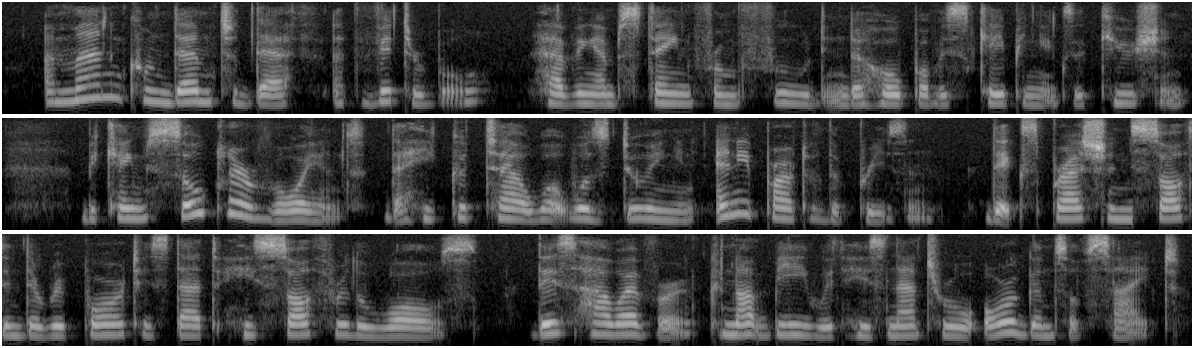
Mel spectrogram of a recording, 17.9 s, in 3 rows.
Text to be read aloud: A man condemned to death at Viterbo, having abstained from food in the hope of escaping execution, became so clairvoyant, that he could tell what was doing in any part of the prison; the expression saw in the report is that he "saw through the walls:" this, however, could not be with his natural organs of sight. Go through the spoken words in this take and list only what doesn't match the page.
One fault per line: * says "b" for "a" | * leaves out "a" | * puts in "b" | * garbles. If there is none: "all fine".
all fine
